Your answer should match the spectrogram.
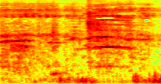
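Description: Gusty wind buffeting the microphone during a night thunderstorm, with a faint drawn-out animal call about a second in.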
